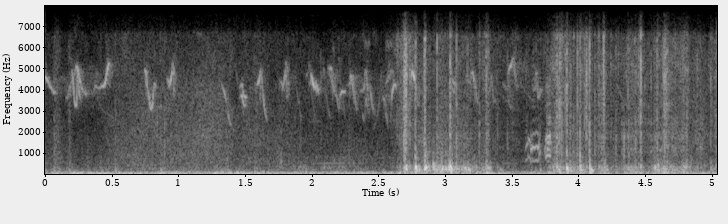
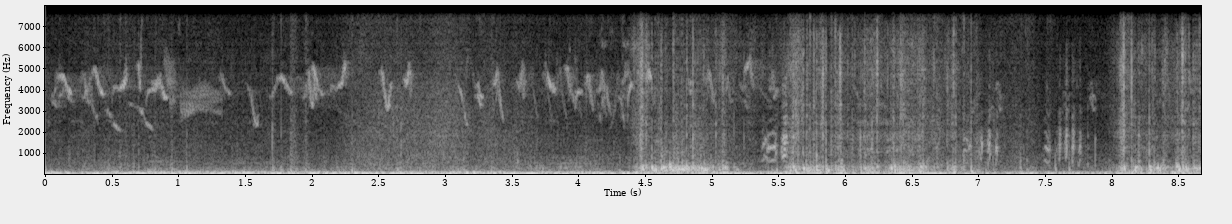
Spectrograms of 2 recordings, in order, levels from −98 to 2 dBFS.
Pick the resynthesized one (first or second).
second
